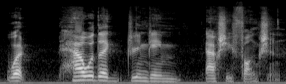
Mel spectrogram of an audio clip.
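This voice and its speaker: A man's voice: a little high, moderate pace, pushed and bright, no room sound. A man co-hosting a casual podcast chat, upbeat and teasing. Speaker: co-host.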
